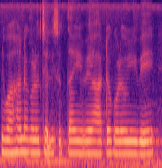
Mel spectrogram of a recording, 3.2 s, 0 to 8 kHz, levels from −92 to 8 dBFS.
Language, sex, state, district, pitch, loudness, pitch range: Kannada, female, Karnataka, Bidar, 180 Hz, -14 LUFS, 180-190 Hz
